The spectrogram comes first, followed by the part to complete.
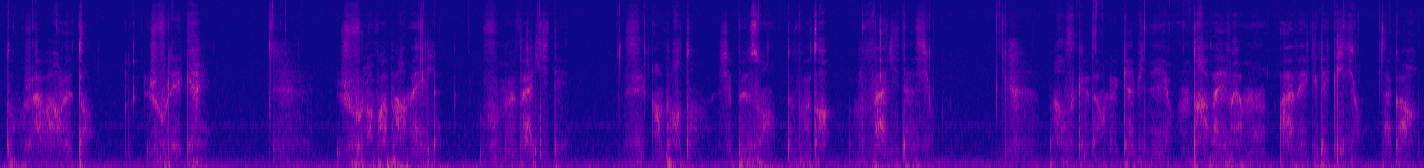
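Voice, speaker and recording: A woman whispering softly and slowly in an ASMR roleplay as a reassuring lawyer, with many calm "ok"s. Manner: soft, slow and soothing, with many "ok" and "d'accord". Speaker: lawyer in a client meeting roleplay.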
